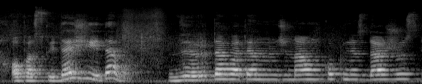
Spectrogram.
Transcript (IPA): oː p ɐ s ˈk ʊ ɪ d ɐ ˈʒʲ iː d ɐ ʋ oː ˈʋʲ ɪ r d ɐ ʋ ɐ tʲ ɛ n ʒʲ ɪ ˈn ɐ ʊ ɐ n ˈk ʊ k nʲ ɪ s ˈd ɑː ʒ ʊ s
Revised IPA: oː p ɐ s ˈk ʊ ɪ d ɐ ˈʒʲ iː d ɐ ʋ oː ˈʋʲ ɪ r d ɐ ʋ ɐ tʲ ɛ n ʒʲ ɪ ˈn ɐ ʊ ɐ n ˈk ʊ k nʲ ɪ s ˈd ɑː ʒ ʊ s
